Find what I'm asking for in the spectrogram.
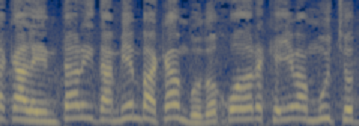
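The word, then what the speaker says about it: Bakambu: Es que se dice Bacambu.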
